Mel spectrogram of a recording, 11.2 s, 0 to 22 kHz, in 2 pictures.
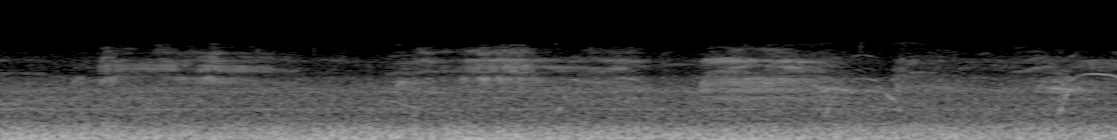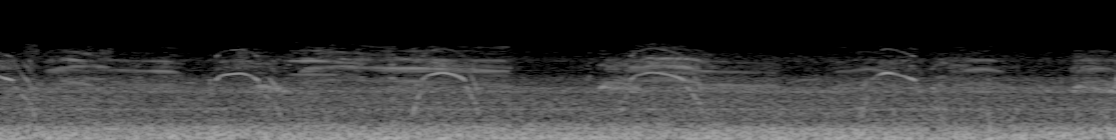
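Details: Female royal albatross chick being fed by its mother, late morning, 23 August 2020, New Zealand nest cam. Harsh chattering bursts are followed by a run of rising-falling whistled whines about once a second, under strong steady wind noise.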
